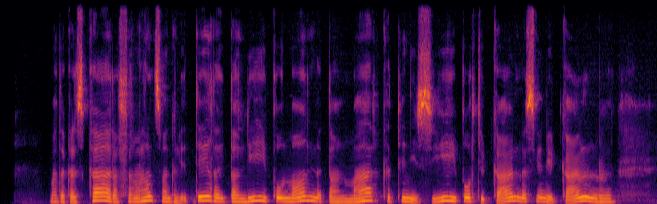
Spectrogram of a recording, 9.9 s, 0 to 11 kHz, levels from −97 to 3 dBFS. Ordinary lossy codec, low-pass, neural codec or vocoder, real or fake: none; none; autoencoder, 22.05 kHz, a latent of 192 numbers a frame, VITS, trained on one speaker; fake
